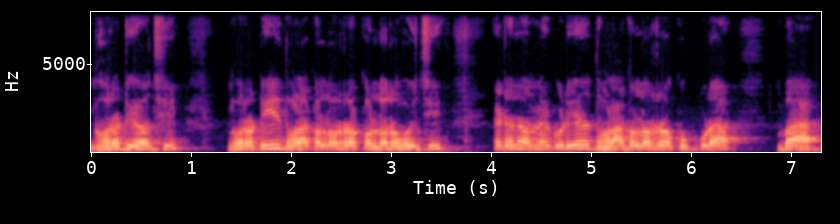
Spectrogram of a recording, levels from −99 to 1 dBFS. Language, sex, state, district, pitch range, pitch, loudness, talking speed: Odia, male, Odisha, Nuapada, 185-200 Hz, 195 Hz, -14 LUFS, 145 wpm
